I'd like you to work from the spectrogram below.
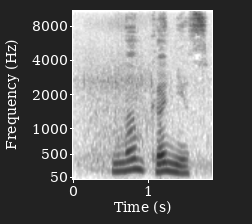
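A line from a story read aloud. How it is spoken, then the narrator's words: Pirate's despairing groan. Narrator (Russian): простонал пират по имени Эзекиль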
